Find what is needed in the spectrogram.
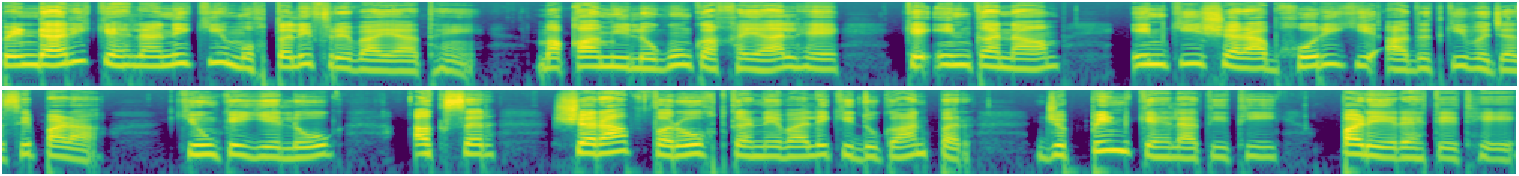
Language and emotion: Urdu, neutral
